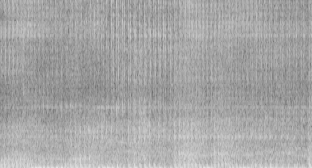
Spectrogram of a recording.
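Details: Old Honda Legenda running loudly and roughly with uneven rattly clatter and throbbing pulse; owner reports smoking, noisy running, spark plug quickly fouling, stumbling and hard starting; suspects worn piston rings or valve seals.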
